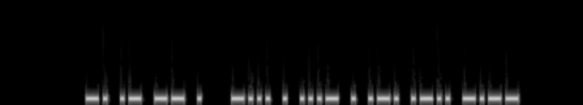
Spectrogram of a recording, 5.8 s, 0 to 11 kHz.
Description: Morse code, heard as a keyed tone, about 28 wpm, 700 Hz. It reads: NAME BEVERLY
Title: Practice QSO - Exchange 1 - Beginning - 28wpm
